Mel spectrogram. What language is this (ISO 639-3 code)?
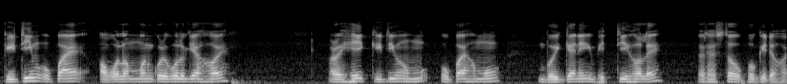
asm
